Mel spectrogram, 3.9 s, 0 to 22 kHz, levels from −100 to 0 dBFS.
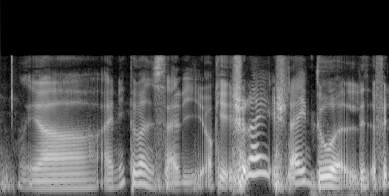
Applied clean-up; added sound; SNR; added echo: neural mask model Resemble Enhance denoiser.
